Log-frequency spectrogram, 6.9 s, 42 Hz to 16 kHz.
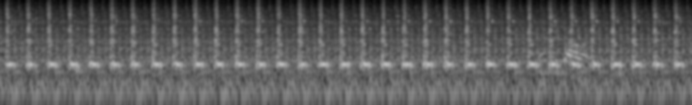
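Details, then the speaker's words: Eicher 485 tractor diesel with white smoke and starting problem, running: sharp very regular ticking about 140 per minute; tappet clearance too tight. "यह आवाज का मतलब है कि इसका टाइट है वह कुछ भी नहीं है ओन्ली स्टेप टाइट है"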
